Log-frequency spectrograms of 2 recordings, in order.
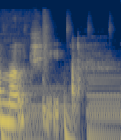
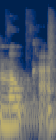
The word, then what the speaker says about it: mochi: to this shade called mochi is that how you pronounce it mochi yeah mochi it's not mocha ruby oh man i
